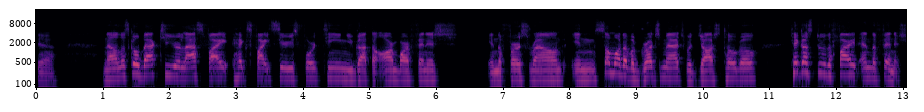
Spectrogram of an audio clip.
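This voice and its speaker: A man with a normal speaking voice talks at a fairly high pitch with ordinary pitch variation. His pace is fairly slow. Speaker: podcast host. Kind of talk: casual interview.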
